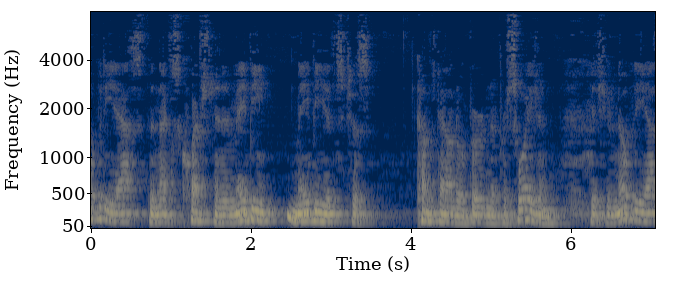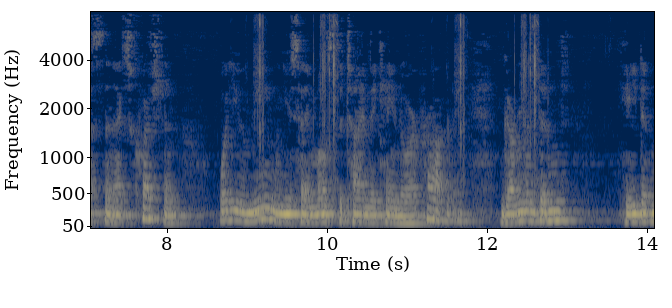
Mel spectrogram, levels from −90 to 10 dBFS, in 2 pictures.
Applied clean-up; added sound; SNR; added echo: none; Camera; 20 dB; reverberation time 0.6 s.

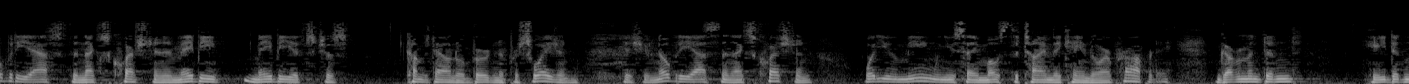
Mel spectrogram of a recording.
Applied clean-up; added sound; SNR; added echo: none; none; none; none.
